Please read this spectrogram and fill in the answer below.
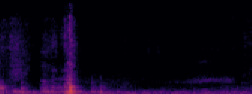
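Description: Near silence: room tone, with one faint tap about half a second in as the cardboard toy box is handled.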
